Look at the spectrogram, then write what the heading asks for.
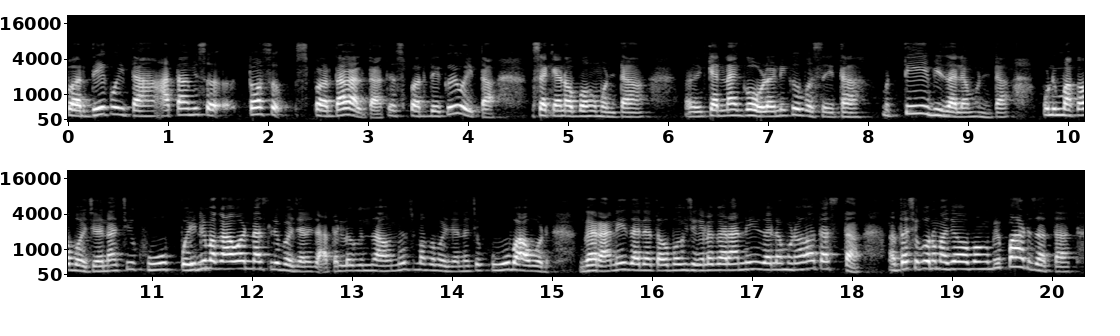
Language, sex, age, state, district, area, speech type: Goan Konkani, female, 45-60, Goa, Murmgao, rural, spontaneous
